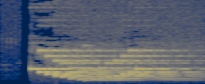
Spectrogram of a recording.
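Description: Short musical sting: a quick descending run of ringing notes, each held so they pile up into a sustained chord that fades out near the end, marking the break between two podcast entries.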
